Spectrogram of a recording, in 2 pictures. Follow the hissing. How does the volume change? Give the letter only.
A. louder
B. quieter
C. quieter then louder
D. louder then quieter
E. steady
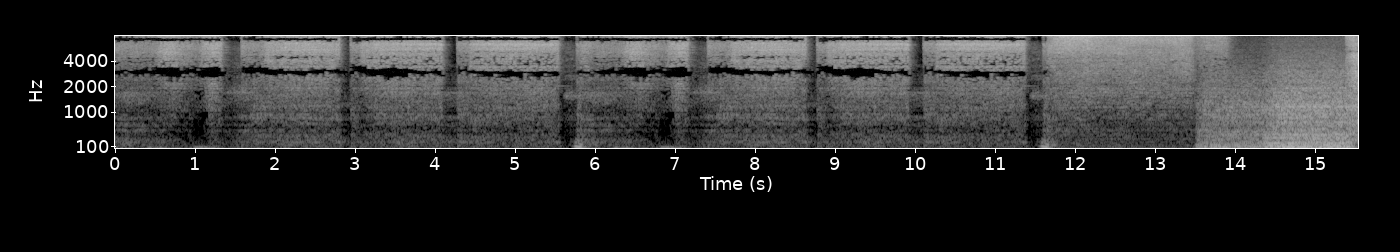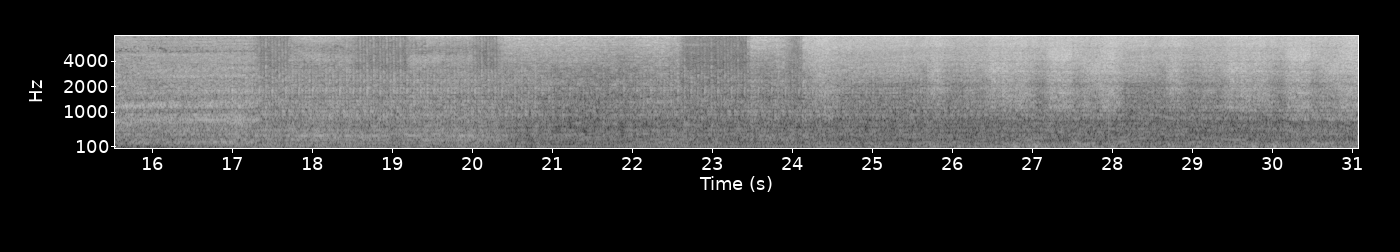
A.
